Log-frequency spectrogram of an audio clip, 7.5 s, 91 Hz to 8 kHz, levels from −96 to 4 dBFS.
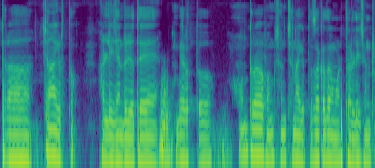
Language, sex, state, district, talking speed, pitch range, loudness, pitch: Kannada, male, Karnataka, Shimoga, 105 wpm, 105-115 Hz, -19 LUFS, 110 Hz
